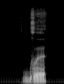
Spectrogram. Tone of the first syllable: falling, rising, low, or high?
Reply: low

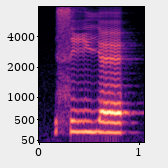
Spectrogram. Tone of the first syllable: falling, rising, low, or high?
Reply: low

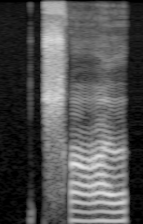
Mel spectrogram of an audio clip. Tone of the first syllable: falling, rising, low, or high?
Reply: high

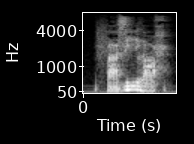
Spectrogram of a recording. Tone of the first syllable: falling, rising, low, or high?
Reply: low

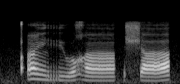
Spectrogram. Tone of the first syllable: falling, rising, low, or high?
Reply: falling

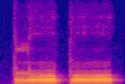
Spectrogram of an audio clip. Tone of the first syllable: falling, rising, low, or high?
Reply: rising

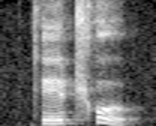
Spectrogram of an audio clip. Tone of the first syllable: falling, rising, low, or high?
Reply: rising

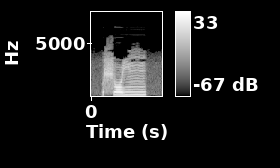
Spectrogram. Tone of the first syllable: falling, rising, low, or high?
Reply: high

